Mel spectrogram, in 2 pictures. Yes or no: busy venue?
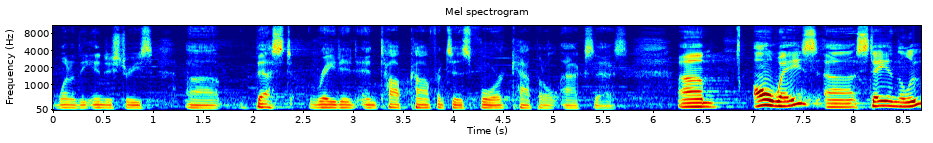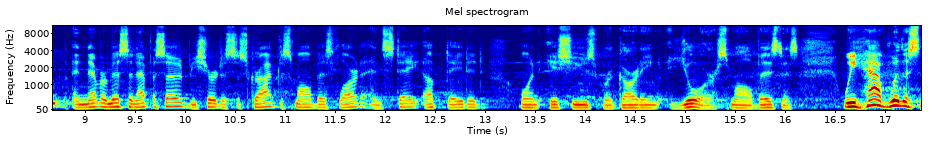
yes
